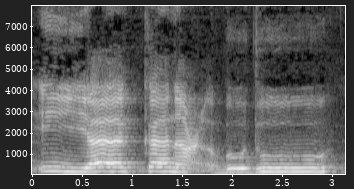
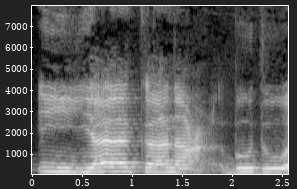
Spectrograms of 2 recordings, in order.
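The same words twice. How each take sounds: First: A vowel in na'budu is drawn out long. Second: The vowels in na'budu are kept short. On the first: The speaker calls it wrong. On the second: The speaker calls it right.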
